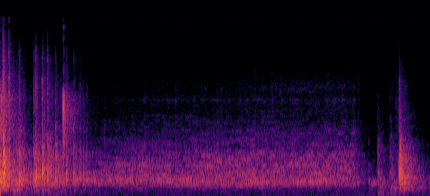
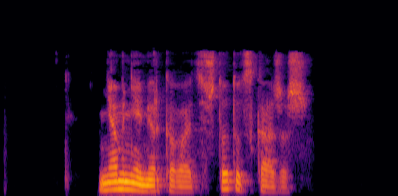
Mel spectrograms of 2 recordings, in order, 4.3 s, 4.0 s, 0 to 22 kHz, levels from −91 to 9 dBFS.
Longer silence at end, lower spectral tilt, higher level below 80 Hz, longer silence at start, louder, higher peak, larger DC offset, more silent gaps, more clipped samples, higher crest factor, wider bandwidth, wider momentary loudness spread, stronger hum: second, 0 s vs 0.95 s; about the same, -5 dB/octave vs -5.5 dB/octave; second, -70 dBFS vs -62 dBFS; second, 0 s vs 1 s; second, -41 LUFS vs -19 LUFS; second, -10 dBFS vs -4 dBFS; neither; neither; neither; first, 30 dB vs 18 dB; first, 16 kHz vs 7.8 kHz; about the same, 12 LU vs 13 LU; neither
